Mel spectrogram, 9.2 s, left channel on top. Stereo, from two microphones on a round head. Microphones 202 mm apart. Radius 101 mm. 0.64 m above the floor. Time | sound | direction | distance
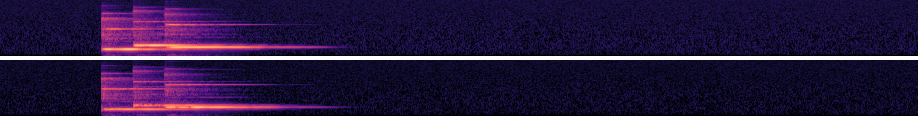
1.0 | a doorbell | 20° right (ahead or behind) | 1.0 m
